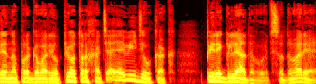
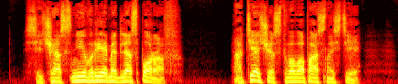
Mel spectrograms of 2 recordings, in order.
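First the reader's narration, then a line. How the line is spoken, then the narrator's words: Sharp bark. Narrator (Russian): рявкнул Петр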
